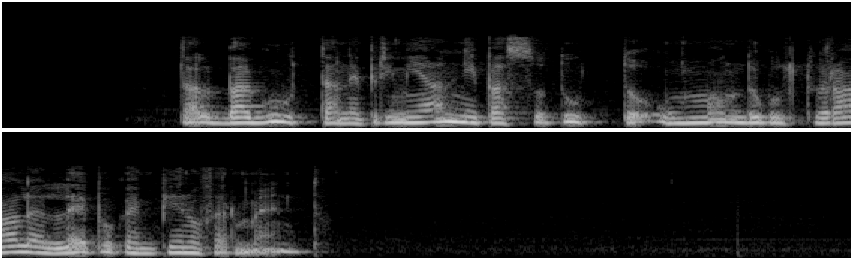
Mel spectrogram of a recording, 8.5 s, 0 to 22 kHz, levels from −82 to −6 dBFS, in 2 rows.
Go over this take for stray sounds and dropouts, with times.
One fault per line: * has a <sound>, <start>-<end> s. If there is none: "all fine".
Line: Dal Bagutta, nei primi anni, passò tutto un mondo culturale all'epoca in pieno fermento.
all fine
